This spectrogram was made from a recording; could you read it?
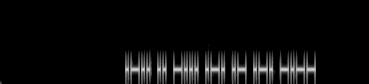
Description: Morse code, heard as a keyed tone, about 44 wpm, 700 Hz. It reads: LIBRARY
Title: Top 501-750 Words 45wpm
